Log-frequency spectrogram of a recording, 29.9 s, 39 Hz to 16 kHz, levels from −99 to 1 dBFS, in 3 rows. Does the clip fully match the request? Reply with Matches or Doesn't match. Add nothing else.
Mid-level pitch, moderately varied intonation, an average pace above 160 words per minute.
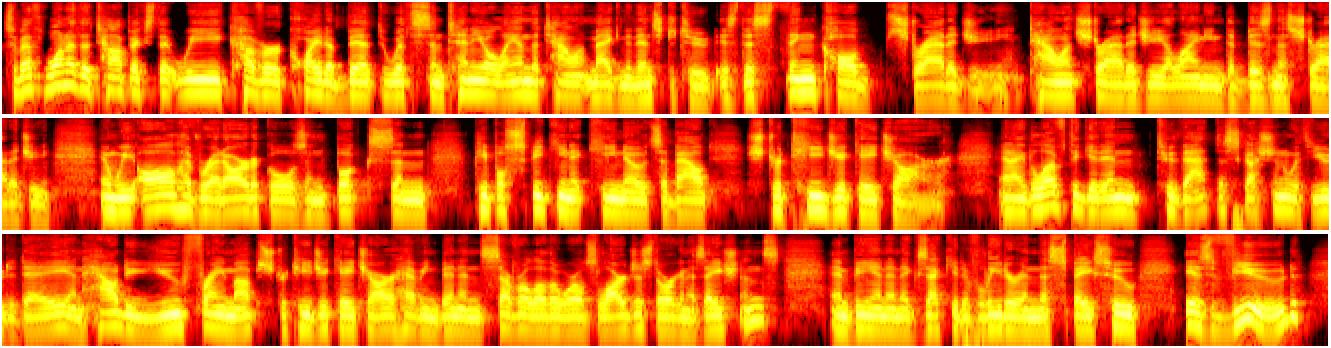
Doesn't match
